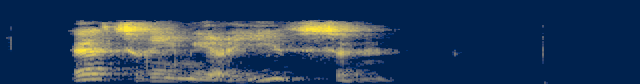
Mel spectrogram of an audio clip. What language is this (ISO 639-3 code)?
kab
